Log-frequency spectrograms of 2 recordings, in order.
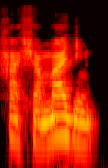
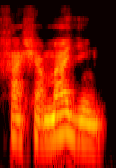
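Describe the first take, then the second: The two takes are said the same way.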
